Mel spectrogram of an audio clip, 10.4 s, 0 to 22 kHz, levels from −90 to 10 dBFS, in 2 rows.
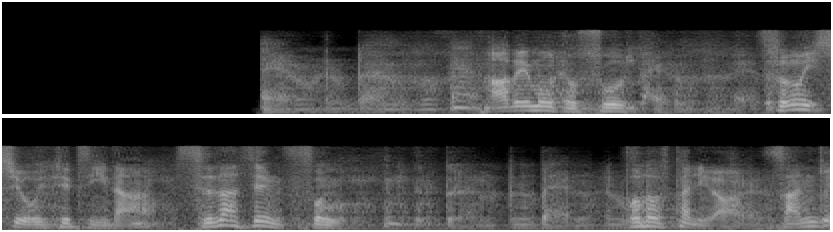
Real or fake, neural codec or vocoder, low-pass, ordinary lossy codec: fake; codec, 16 kHz, 0.5 kbps, FunCodec, trained on LibriTTS, 25 frames a second; none; none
